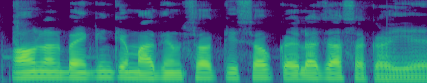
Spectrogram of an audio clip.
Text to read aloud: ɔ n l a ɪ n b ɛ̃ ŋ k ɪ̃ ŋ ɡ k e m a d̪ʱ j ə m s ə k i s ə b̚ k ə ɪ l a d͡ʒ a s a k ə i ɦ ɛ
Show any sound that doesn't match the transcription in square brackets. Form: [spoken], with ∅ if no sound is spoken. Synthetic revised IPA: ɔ n l a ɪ n b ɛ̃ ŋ k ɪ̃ ŋ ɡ k e m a d̪ʱ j ə m s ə k i s ə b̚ k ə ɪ l a d͡ʒ a s [ə] k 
